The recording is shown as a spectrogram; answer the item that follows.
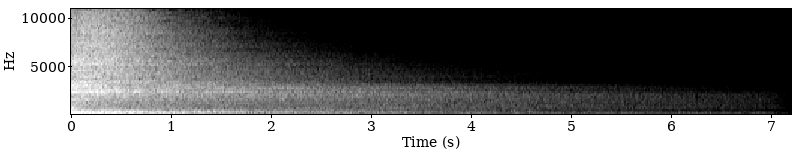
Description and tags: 07 Crash Loud Cymbals & Snares
click, crash, custom, cymbal, cymbals, drum, drumset, hi-hat, Maple, metronome, Oak, one, one-shot, ride, Rosewood, shot, snare, sticks, turkish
